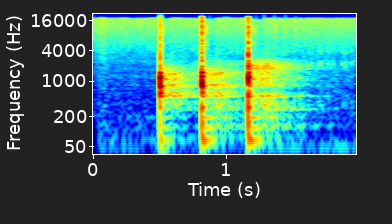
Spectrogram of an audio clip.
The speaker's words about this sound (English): Big Bad Wolf goes straight to the cottage and knocks at the door.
